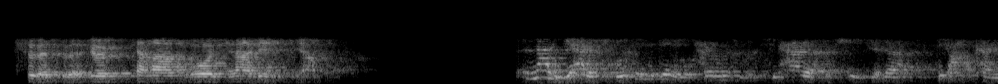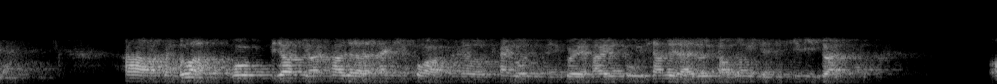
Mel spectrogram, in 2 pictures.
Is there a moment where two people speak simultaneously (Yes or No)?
No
